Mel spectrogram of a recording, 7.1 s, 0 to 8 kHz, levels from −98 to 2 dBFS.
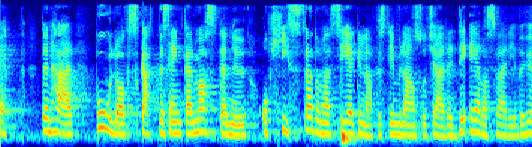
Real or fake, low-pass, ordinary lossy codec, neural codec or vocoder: real; 7.2 kHz; AAC, 32 kbps; none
